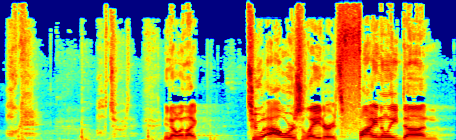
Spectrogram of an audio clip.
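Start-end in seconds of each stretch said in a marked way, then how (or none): 0.2-1.9 sulky, grudging huff whispered under the breath. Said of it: "huffs and puffs".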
